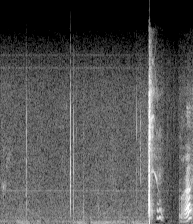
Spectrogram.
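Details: A baby on a play mat during play time: a few soft sounds, then a single sharp sneeze followed by brief vocal noises; an ordinary sneeze.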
